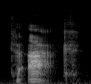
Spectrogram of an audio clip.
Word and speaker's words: Ka'ak: Ka'ak. And that's how I'm going to pronounce it. Otherwise, the obvious way to pronounce it's not very YouTube friendly.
